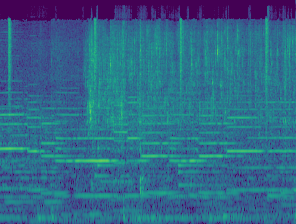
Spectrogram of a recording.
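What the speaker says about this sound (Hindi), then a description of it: "देखिए थोड़ा सा पानी मैं अभी इसमें और डालूंगी," Water pours steadily into a pot of beef trotters being cooked for paya, a continuous splashing trickle with small drips, close and alone without talk.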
